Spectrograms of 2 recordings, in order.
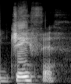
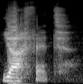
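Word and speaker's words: יפת: so it's yaffet yaphet in English we say japheth now anciently the Tav without the um the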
